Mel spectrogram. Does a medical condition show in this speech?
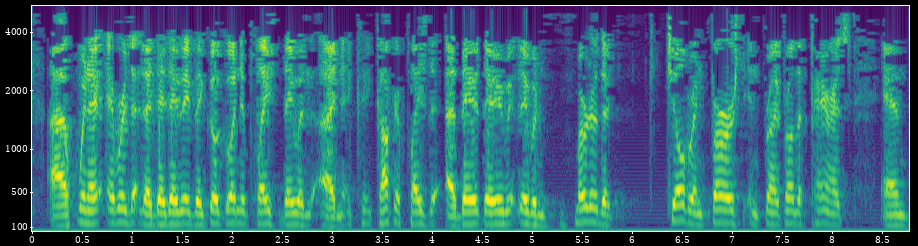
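Yes: stuttering; struggled with it for a while, adults at Haddale said he could not preach; preaching a full sermon, prays for clarity of speech, stutter not yet noticed; not noticeable to audience during this sermon; here repeated sounds, repeated words, blocks.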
